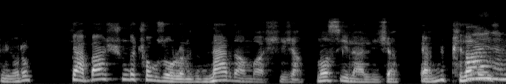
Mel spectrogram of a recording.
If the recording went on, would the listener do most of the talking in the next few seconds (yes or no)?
yes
